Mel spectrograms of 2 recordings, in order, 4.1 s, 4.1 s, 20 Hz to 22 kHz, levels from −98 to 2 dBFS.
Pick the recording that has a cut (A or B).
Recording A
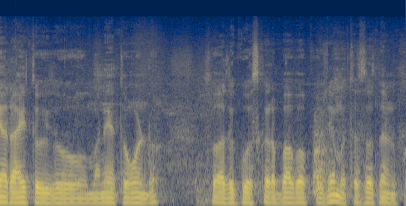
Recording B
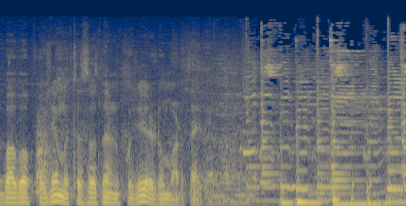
B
